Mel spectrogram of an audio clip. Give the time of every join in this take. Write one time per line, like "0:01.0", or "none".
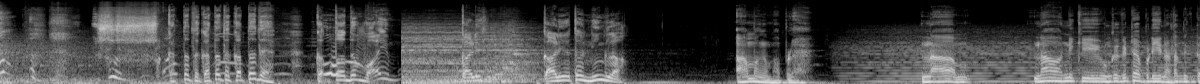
0:03.9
